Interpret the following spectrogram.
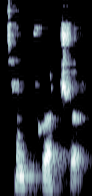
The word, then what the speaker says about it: temperature: putting two continents together Pope and rub correct temperature so three syllables okay but the important part for this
